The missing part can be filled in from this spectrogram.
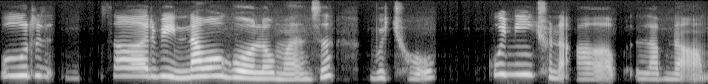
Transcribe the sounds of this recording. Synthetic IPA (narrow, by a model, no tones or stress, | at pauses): uɾ | saːɾbinɐʋoɡoːlomɐnsɨ | but͡ʃʰoː | kunit͡ʃʰun̰a̰ːp̚lɐbna̰a̰ːm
